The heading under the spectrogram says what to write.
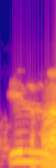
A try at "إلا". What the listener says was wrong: টান আছে কোথায় হ্যাঁ টানটা খেয়াল রাখবেন বানান করার সময় টানটা খেয়াল রাখবেন আপনারা এটা ভুলে যাচ্ছেন যখন বানান করছেন আলিফ মাদ্দার পরে টান দিচ্ছেন না তাহলে ওয়ামা উমিরু ইল্লা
